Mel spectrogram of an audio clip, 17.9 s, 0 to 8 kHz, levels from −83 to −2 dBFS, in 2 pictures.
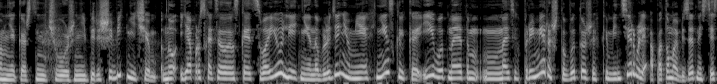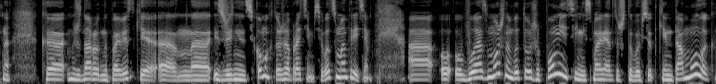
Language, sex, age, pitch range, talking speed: Russian, female, 20-39, 165-225 Hz, 185 wpm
